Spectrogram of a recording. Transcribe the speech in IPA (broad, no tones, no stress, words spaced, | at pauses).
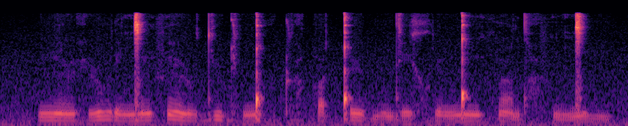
ŋẽɭe̤ ɭuɾeŋ͡ǀẽ fẽɭu dyɖe̤ ŋ͡ǃṳ ʈṳqʷe ǃøbũ dexṳɾø ŋ͡ǃĩ fũ dˤṳfĩ ŋ͡ǀi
